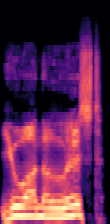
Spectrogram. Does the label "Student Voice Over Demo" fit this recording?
No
